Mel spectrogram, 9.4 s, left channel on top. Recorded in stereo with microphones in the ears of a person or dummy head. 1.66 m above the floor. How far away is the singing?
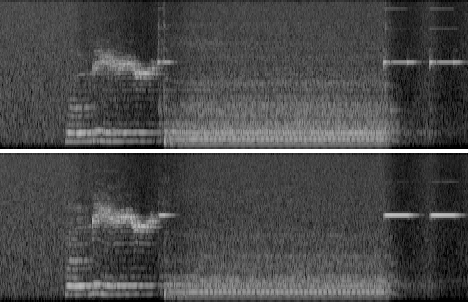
About 4.5 m.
